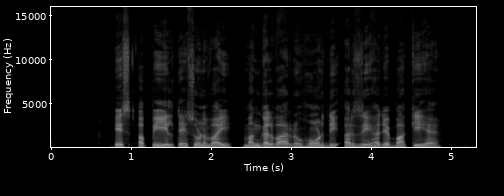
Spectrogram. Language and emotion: Punjabi, neutral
